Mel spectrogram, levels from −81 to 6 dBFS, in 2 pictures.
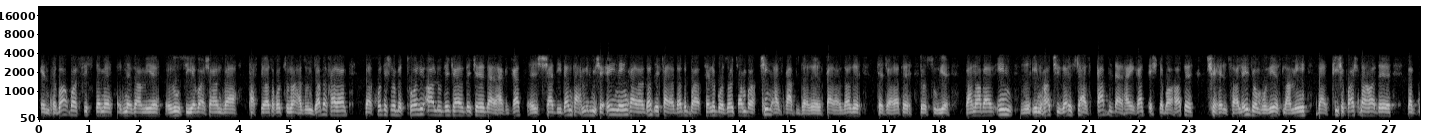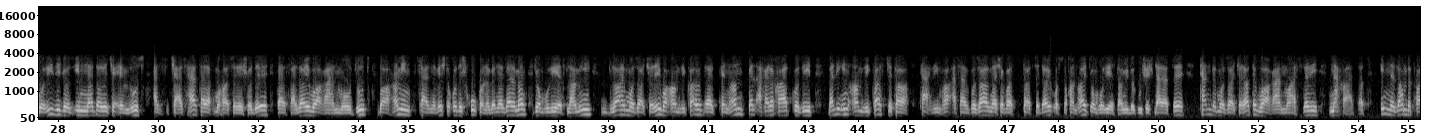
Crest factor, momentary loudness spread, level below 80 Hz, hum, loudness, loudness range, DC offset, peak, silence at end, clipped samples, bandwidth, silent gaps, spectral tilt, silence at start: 14 dB; 6 LU; -76 dBFS; none; -22 LUFS; 2 LU; under 0.1%; -8 dBFS; 0 s; under 0.1%; 3.9 kHz; none; -9 dB/octave; 0 s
